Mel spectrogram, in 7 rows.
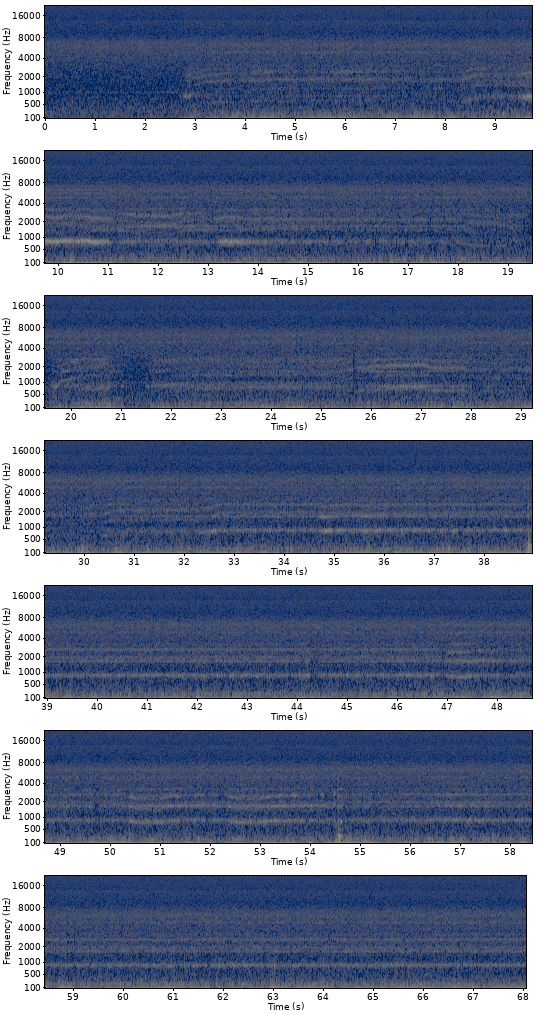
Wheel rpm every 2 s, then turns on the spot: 0, 40, 160, 160, 170, 200, 200, 200, 200, 150, 90, 120, 160, 160, 160, 180, 210, 230, 230, 230, 230, 230, 230, 230, 230, 230, 230, 230, 230, 230, 230, 240, 230, 230.
20-22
